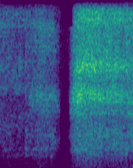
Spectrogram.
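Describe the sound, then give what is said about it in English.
A soft breath drawn in through the nose, followed by a brief silent hold and then a slightly louder, breathy release, with no talk. “Take three breaths in through your nose, hold it for a second, and release.”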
